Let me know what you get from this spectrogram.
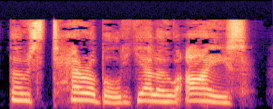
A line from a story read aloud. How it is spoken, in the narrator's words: Her face was white, and she cried out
